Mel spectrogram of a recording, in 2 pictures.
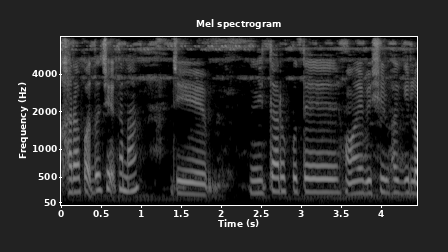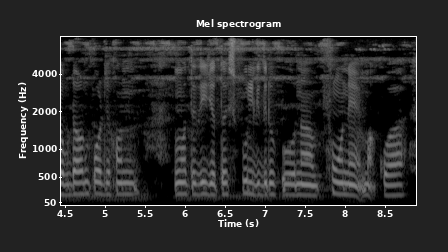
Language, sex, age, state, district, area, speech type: Santali, female, 18-30, West Bengal, Purba Bardhaman, rural, spontaneous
